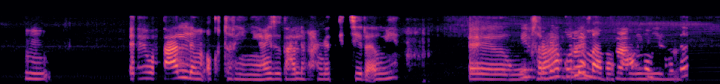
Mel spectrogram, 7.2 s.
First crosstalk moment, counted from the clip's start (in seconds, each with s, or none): 5.2 s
